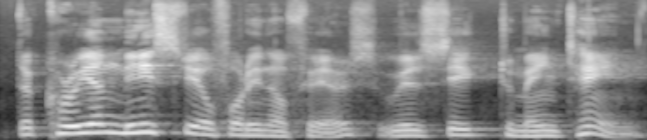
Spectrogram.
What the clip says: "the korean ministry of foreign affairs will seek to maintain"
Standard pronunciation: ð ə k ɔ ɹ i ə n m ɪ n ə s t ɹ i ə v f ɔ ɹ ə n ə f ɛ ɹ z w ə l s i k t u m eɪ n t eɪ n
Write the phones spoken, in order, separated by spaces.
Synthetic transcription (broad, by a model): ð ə k ɔ ɹ i ə n m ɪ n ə s t ɹ i ə v f ɔ ɹ ə n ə f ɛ ɹ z w ə l s i k t u m eɪ n t eɪ n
